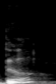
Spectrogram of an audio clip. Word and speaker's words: deux: 1 को कहते हैं आ, 2 को कहते हैं द, DEUX है, पर X का प्रोनाउंसिएशन यहाँ पे नहीं होगा, एक्सेप्शन है, तो सिर्फ कहेंगे द.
